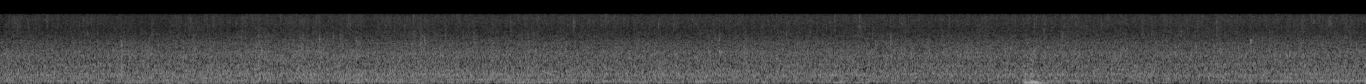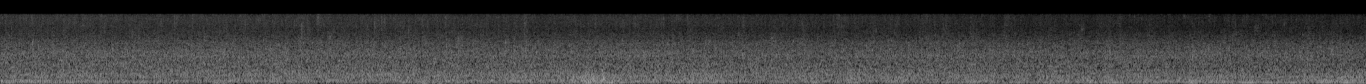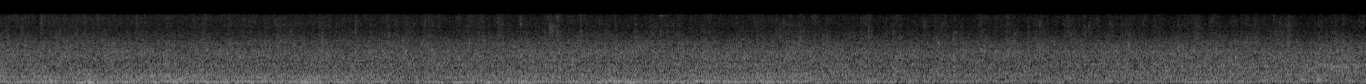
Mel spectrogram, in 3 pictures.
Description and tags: Rain From Window
Recorded with a Zoom H4n onboard microphones, spur of the moment kind of thing. No checking for an optimal recording position, or levels. I just switched it on, opened the window fully and started recording. The batteries were running on empty so I quickly caught as much as I could.
From, Rain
